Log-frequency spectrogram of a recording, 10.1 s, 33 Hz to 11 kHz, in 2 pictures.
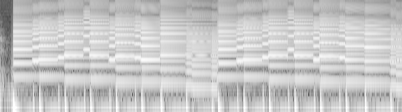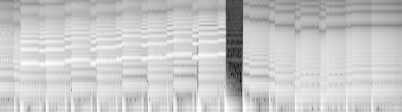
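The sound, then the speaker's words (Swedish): Bright, buzzy 8-bit theme music from the video game Metrocross plays loud, bouncing bass notes under a bleepy melody, with a brief cut in the sound near the end before it resumes. “Jag fick till exempel en önskan om musiken till Metrocross men eh, jag antar att eh, personen i fråga kanske inte hade någon riktig koll på hur Metrocross-musiken låter.”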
